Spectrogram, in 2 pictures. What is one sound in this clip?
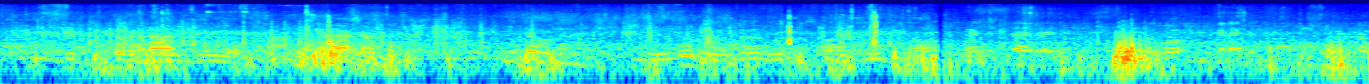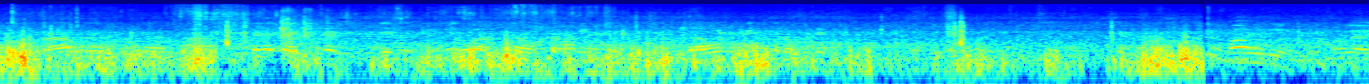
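A man speaks with animation outdoors, close by.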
